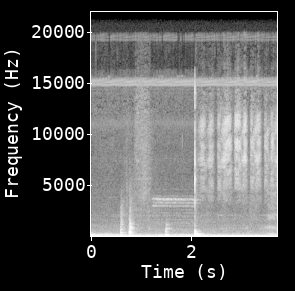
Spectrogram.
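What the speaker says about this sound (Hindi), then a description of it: "ब्लैक से लिखती हूँ" A black marker squeaks and scratches across a board in short strokes, a few quick taps followed by a longer squeaky line and more scribbling, close and fairly quiet with no talking.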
